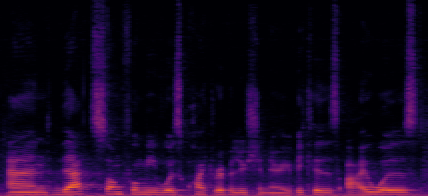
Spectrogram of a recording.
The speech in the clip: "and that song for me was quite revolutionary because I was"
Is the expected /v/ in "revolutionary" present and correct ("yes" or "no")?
yes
